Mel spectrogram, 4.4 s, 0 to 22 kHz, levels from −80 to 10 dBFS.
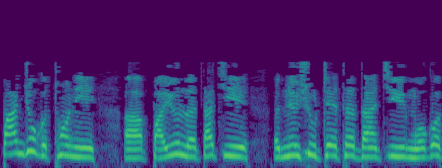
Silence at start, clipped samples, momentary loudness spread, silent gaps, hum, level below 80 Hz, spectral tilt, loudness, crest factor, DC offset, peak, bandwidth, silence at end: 0.05 s; under 0.1%; 2 LU; none; none; -52 dBFS; -11.5 dB/octave; -18 LUFS; 12 dB; under 0.1%; -6 dBFS; 5.8 kHz; 0 s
